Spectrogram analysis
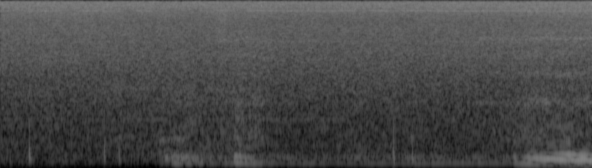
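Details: Soft, low rumbling snore on a breath, rising louder toward the end, in a quiet room; ordinary snoring.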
